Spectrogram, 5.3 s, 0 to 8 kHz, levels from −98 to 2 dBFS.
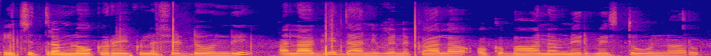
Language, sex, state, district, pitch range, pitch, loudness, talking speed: Telugu, female, Telangana, Mahabubabad, 185-200 Hz, 190 Hz, -21 LUFS, 135 wpm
